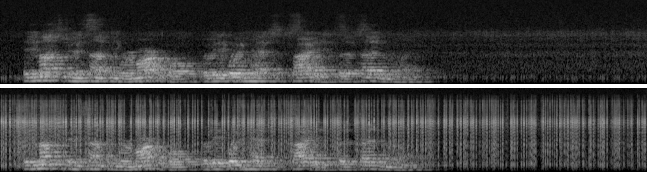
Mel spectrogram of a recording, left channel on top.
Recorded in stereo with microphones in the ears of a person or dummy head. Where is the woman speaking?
85° right, 8 m.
